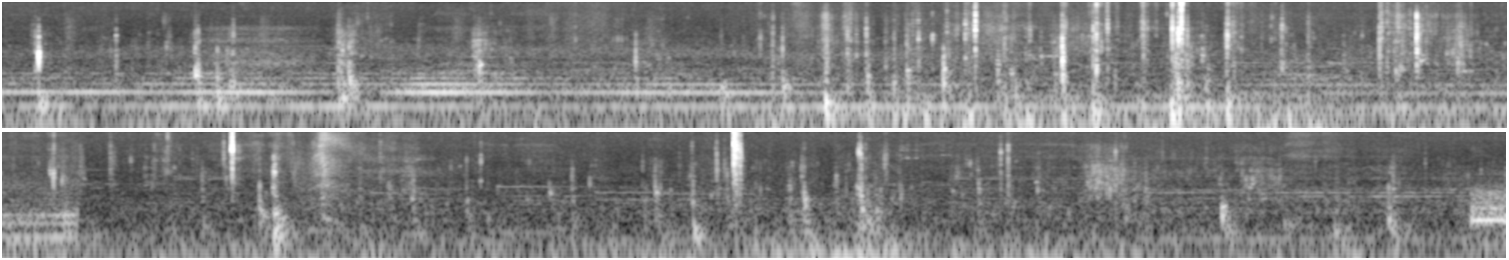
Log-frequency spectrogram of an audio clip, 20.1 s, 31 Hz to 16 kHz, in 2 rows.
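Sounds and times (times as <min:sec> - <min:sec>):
fishing tackle clicks and knocks: 0:04.1 - 0:09.8, 0:10.4 - 0:17.0.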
